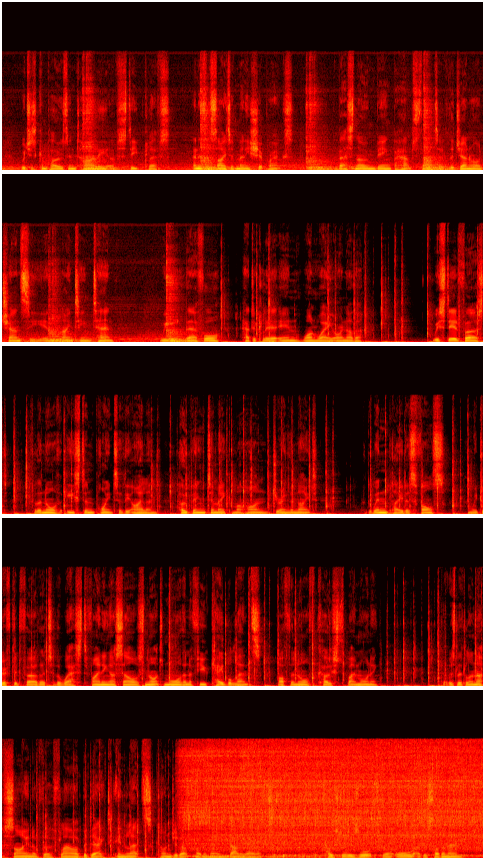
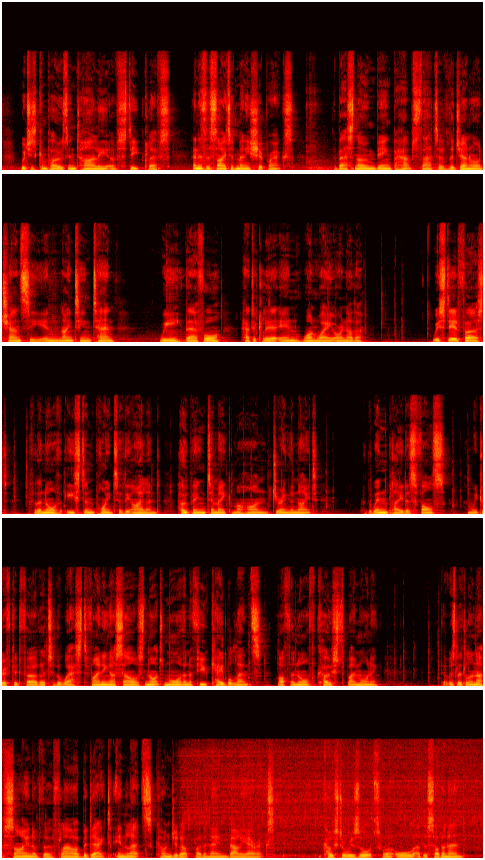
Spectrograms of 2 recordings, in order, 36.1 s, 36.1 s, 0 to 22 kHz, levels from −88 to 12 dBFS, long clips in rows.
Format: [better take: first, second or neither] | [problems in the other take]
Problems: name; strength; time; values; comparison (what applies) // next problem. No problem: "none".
second | household noises; loud; throughout; 3 dB below the speech; faint in the second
